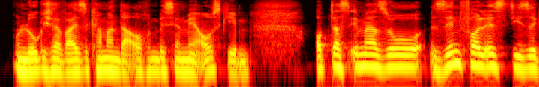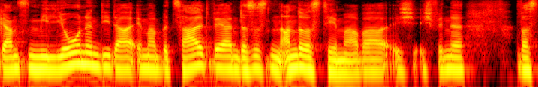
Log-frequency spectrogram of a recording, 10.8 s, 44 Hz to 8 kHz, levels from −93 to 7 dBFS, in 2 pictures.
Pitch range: 130-150 Hz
